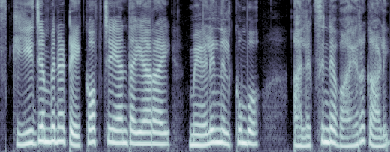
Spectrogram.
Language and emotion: Malayalam, fearful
